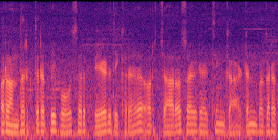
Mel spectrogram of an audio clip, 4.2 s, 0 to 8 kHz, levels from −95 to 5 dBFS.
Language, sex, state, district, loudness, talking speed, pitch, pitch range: Hindi, male, Delhi, New Delhi, -20 LUFS, 270 wpm, 115 Hz, 105-120 Hz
